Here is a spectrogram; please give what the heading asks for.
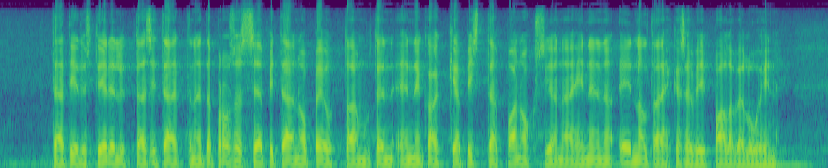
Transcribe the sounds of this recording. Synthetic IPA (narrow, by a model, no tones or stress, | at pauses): t̪æːt̪iet̪yst̪ie̞de̞lːyt̪ːæːsit̪æet̪ːænæit̪æpro̞sesːejɑpit̪æːno̞peut̪ːɑːmmut̪enḛnːeŋkɑikːeɑpist̪ˑæːppɑno̞ksiɑnæihinenːɑlt̪ɑehkæseʋiːpɑlʋeluihin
